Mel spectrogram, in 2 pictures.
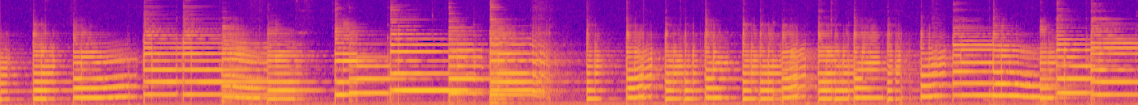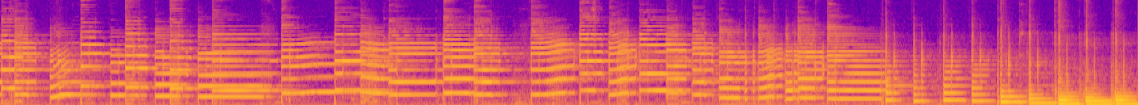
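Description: Fender electric guitar played through a slapback delay, picking a rockabilly lead lick slowly, single notes with several string bends. Near the end the playing turns denser, with lower repeated notes.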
